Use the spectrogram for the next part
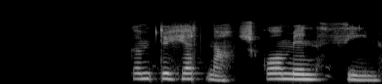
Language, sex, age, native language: Icelandic, female, 10, Icelandic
